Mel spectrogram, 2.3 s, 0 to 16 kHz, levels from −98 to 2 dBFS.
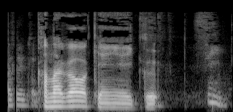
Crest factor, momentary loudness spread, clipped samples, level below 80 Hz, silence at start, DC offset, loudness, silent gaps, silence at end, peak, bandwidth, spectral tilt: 22 dB; 20 LU; under 0.1%; -62 dBFS; 0.1 s; under 0.1%; -23 LUFS; none; 0.1 s; -2 dBFS; 11.5 kHz; -6 dB/octave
